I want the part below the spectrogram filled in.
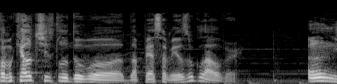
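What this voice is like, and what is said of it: Usual voice. Nothing is said of it.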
